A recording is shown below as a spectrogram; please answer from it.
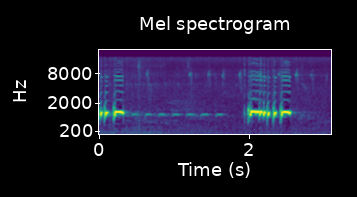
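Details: Singing local zebra dove, used as a lure to provoke rivals: two sharp coos and a string of soft repeated low notes, then a loud fast cluster of clipped, bubbling coos.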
